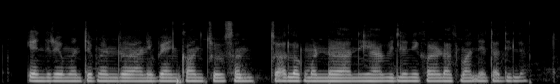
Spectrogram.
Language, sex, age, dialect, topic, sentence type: Marathi, male, 18-24, Southern Konkan, banking, statement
